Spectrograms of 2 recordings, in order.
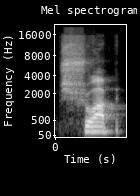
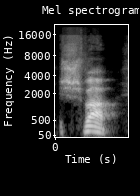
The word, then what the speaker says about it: Schwab: es klaus Swap eh la gente suele pronunciarlo a este lado del mundo Swap como si fuera un nombre Eh inglés es un nombre alemán klaus schwab y qué es lo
